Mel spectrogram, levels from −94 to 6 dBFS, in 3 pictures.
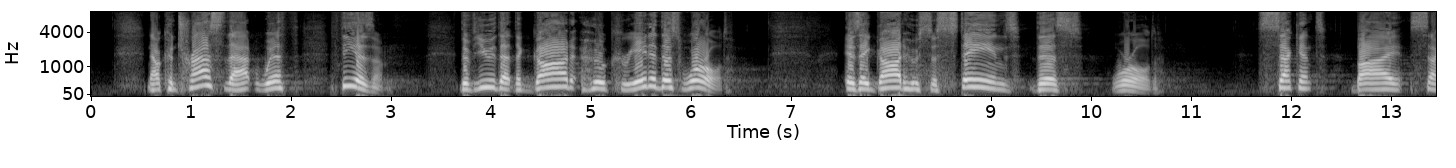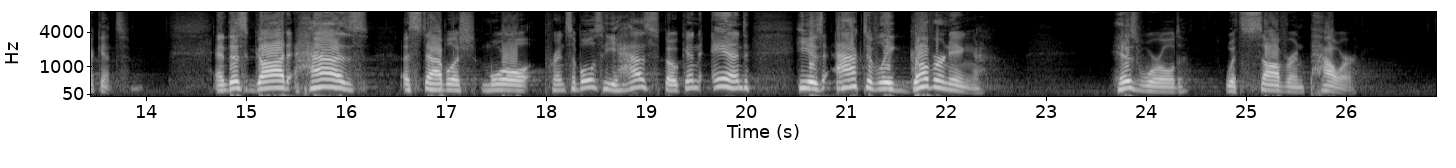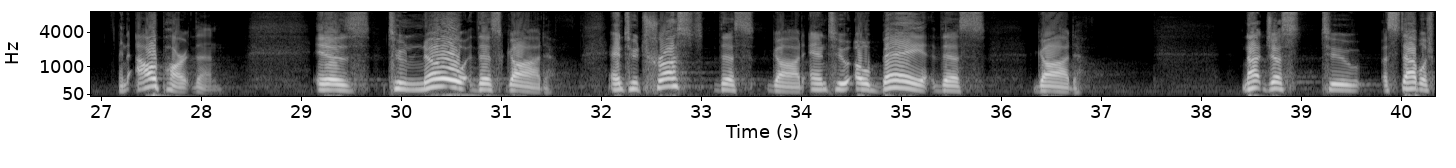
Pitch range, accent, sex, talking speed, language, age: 145-200 Hz, American, male, 100 wpm, English, 40-59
